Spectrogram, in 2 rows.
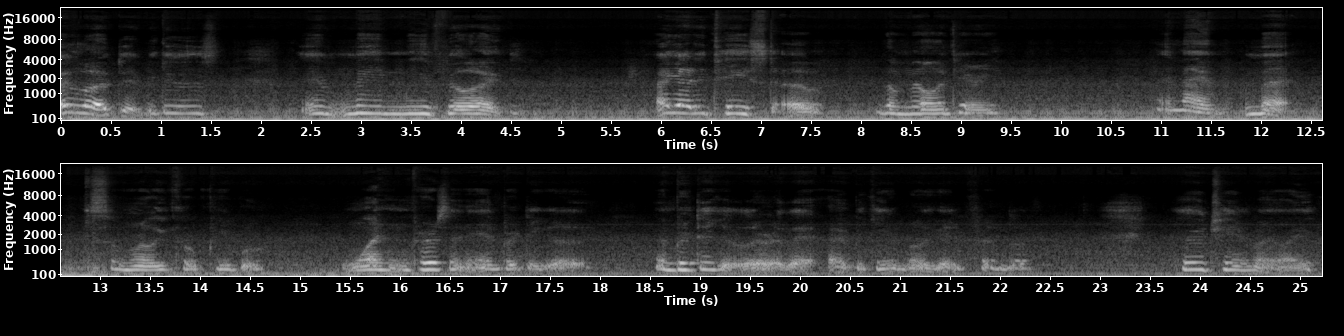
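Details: Adult woman with cerebral palsy diagnosed at 6 months, she thinks level 4 or 5, affecting all parts of her body including speech somewhat and hands, plus dystonia; dysarthria (cerebral palsy).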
